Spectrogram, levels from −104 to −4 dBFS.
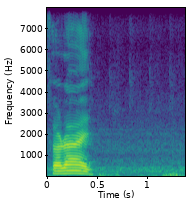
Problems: constant background noise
